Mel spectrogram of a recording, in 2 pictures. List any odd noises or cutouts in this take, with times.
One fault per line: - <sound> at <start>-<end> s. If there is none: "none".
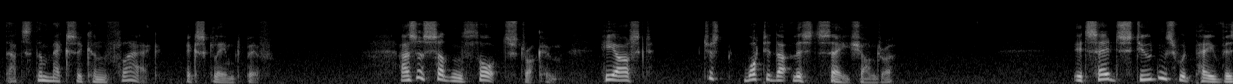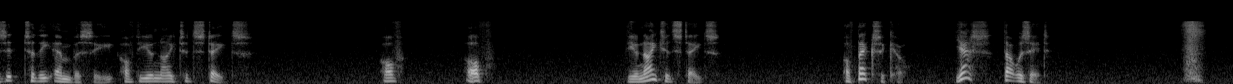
- sniff at 24.1-24.4 s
